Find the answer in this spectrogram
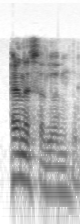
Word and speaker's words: penicillin: so in this case write them as double letters as Double L but pronounce them as only one L so it's V don't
